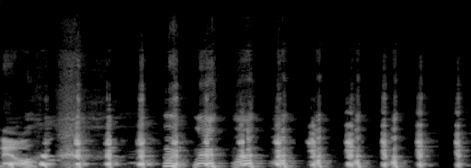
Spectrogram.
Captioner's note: both laughing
